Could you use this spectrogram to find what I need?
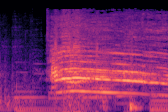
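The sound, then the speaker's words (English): A terrible scream rings out alone: one loud, sustained, high-pitched cry whose pitch sinks gradually as it is held. “a terrible scream. Oh no.”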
